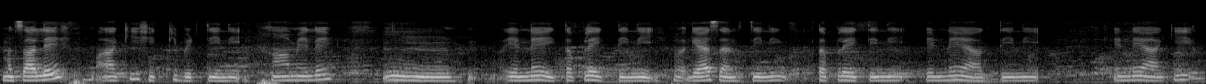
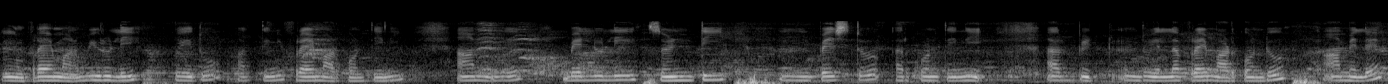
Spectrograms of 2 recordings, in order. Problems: background sounds at intervals, background conversations at intervals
